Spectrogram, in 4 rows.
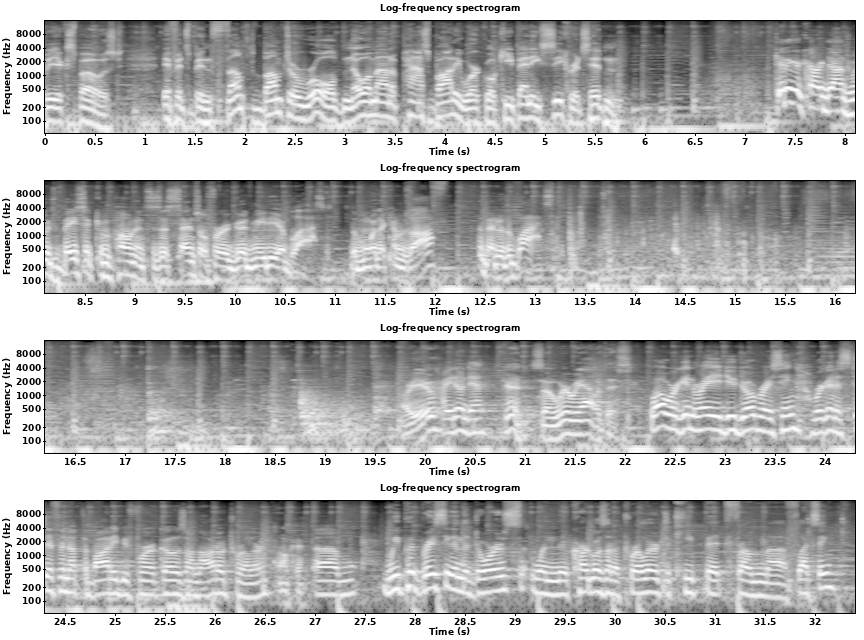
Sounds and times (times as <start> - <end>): Music: 0.0 - 32.4.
